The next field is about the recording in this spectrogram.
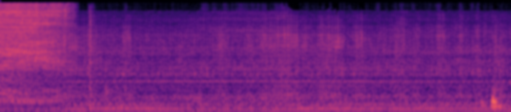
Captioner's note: engine revving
